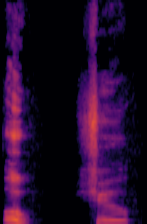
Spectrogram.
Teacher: bu shu, that's fourth tone and first tone.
